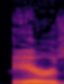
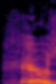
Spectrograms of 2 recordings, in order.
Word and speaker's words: Heirs: figure it out um Heirs of the beast but if you say it like it's spelled it's hairs of the Beast get it I love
